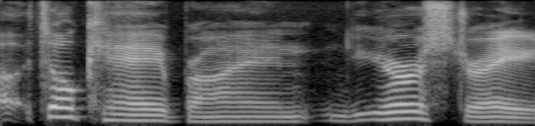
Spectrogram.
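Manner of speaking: very slow, drawn-out, patronizing, talking-down tone. Speaker retelling a woman's remark to Brian, mock-patronizing. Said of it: "reverse pa- patronizing".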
